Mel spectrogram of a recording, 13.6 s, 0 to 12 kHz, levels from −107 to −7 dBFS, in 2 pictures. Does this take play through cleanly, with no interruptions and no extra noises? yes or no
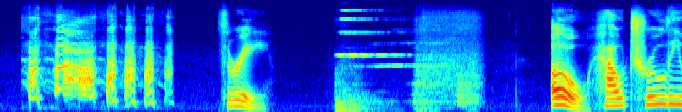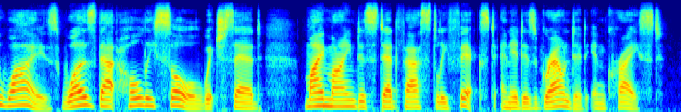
no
